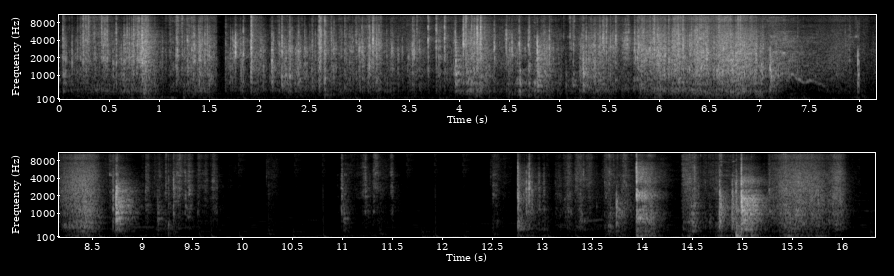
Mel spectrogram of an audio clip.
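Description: Thin clear plastic packaging bag crinkling and rustling loudly as a canvas messenger bag is worked out of it, for about the first eight seconds. After a short quieter pause, more rustling and handling of the canvas bag and its cardboard tag near the end, with music playing underneath.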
